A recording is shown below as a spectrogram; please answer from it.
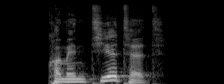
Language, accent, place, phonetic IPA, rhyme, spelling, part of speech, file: German, Germany, Berlin, [kɔmɛnˈtiːɐ̯tət], -iːɐ̯tət, kommentiertet, verb, De-kommentiertet.ogg
- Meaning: inflection of kommentieren: 1. second-person plural preterite 2. second-person plural subjunctive II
